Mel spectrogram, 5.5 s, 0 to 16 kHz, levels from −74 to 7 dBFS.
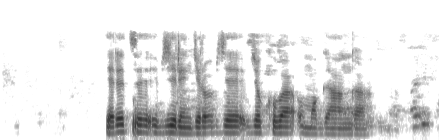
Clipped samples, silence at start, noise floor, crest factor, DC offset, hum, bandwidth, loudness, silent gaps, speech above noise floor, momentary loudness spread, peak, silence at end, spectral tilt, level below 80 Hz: under 0.1%; 1.35 s; -65 dBFS; 16 dB; under 0.1%; none; 7.8 kHz; -17 LUFS; none; 48 dB; 10 LU; -2 dBFS; 0.1 s; -5.5 dB/octave; -58 dBFS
